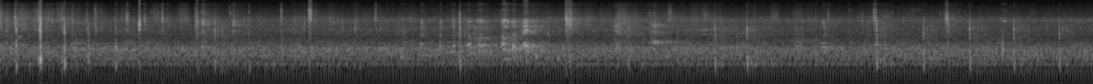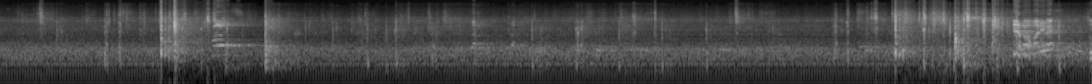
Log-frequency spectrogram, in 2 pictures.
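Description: Tennis ball bounced on an indoor hard court between points, with low voices in the hall and a louder voice about twenty seconds in. A serve is struck at the very end.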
